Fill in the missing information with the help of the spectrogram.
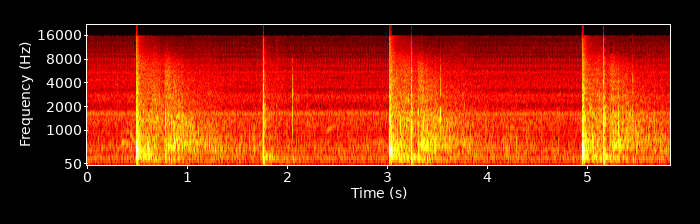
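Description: Fireworks For All 'Trust' fireworks cake firing shot after shot: five sharp bangs a second or two apart, two of them close together near the end. Most bangs trail off in about a second of crackling.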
